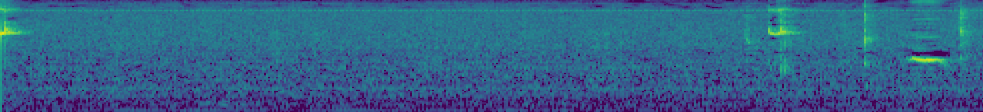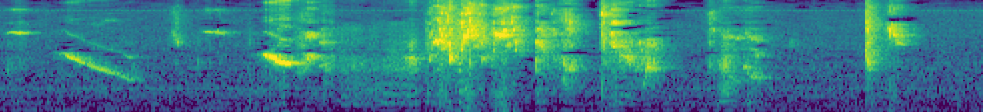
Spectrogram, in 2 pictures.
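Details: Young male common starling kept as a pet, whistling and mimicking: near silence for four seconds, then clear thin whistles, quick downward-sliding notes and clicks building into a dense chattering burst, ending with scattered squeaks.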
